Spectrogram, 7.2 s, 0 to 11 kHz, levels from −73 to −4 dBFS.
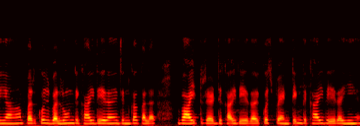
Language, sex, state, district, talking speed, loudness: Hindi, female, Chhattisgarh, Bilaspur, 175 wpm, -33 LUFS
